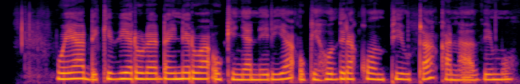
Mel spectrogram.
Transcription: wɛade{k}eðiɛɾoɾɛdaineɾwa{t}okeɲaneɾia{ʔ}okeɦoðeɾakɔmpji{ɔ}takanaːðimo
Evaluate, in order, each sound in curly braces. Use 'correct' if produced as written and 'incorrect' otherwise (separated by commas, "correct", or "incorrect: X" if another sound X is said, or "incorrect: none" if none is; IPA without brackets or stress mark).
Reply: correct, incorrect: ʔ, correct, incorrect: u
